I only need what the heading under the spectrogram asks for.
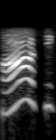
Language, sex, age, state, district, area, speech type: Odia, female, 18-30, Odisha, Nabarangpur, urban, conversation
